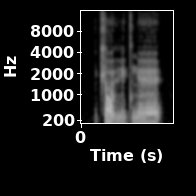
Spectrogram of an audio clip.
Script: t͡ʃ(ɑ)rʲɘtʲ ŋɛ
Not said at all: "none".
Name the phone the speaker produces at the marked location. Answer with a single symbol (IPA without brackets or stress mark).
ɒ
